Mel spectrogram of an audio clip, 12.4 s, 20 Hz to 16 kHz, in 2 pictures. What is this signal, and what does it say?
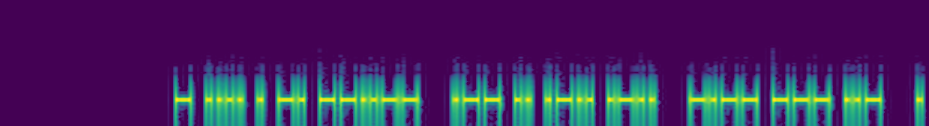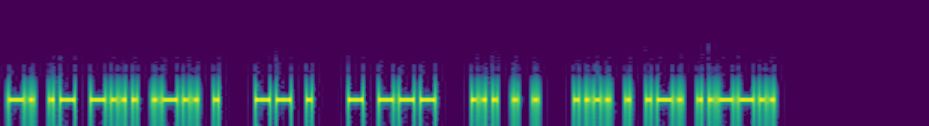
Morse code, heard as a keyed tone, about 34 wpm, 700 Hz. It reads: THEN, WILL YOU ENABLE ME TO SEE HER?
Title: Sentences from Top 1500 Words 35wpm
